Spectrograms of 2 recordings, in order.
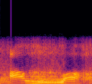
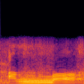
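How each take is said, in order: The two takes are said the same way.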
